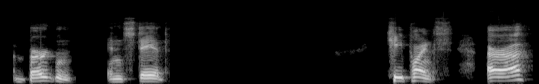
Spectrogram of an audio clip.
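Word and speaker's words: Éire: burden instead key points era is the correct spelling for Ireland with the father indicating a long e sound ER without the father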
